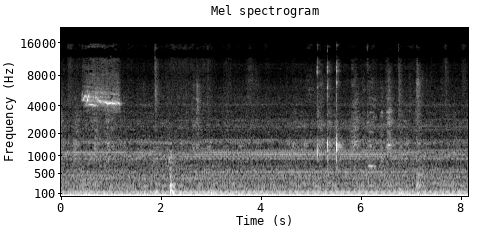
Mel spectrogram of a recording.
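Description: Steady low rumble, with a brief high-pitched chirp about half a second in and a few faint clicks around five seconds in.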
